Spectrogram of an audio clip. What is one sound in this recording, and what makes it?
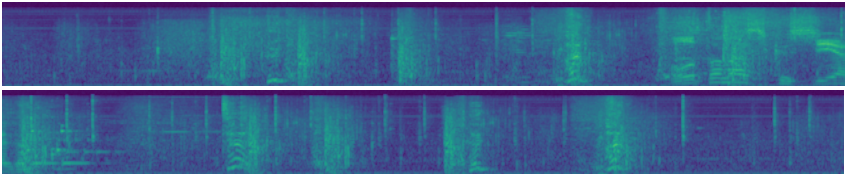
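A sword swings and slashes with sharp whooshing strikes.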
